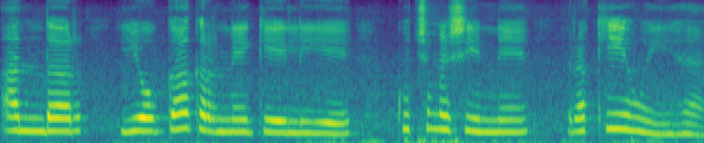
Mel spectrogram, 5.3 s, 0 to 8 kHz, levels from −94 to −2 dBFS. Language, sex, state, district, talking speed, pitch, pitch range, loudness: Hindi, female, Punjab, Fazilka, 115 wpm, 265 Hz, 250-280 Hz, -16 LUFS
